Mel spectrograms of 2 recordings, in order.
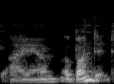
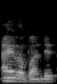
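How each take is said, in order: First: It is said slowly and calmly. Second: It is said quickly and hurriedly.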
